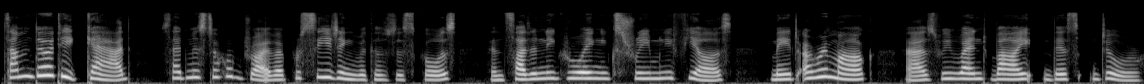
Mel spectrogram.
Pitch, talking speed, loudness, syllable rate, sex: 260 Hz, 125 wpm, -17 LUFS, 4.0 syllables/s, female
